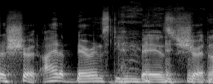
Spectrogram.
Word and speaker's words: Berenstain: but his name has always been Berenstain, pronounced stain, as in coffee stain, and he has been confused and pronounced Berenstain over the years, especially when he was younger.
